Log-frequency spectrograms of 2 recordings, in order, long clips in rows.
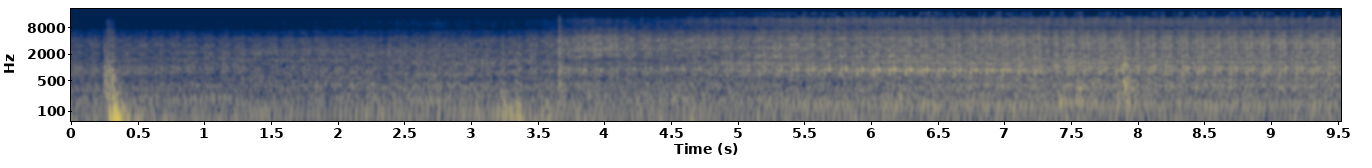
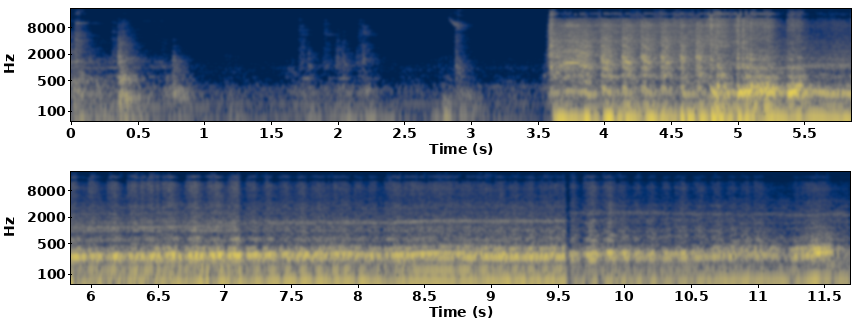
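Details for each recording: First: Honda EG Civic with turbo kit, cracked exhaust manifold runner before welding repair: engine fires into a loud raspy idle with a sharp puffing tick; exhaust leaking from the cracked runner. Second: 1993 Honda Civic with fully built sleeved turbo B18 and 6266 turbo, first start after turbo reinstall and oil change: engine catches at once and settles into a steady, even idle with no knocks.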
